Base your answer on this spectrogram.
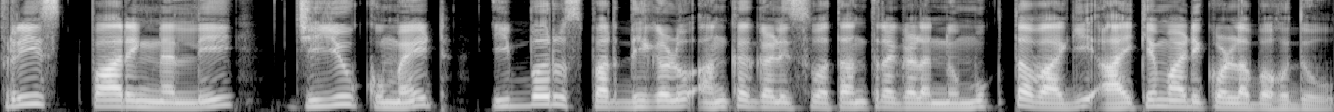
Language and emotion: Kannada, neutral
